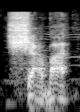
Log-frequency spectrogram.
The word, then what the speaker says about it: Shabbat: Shabbat.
